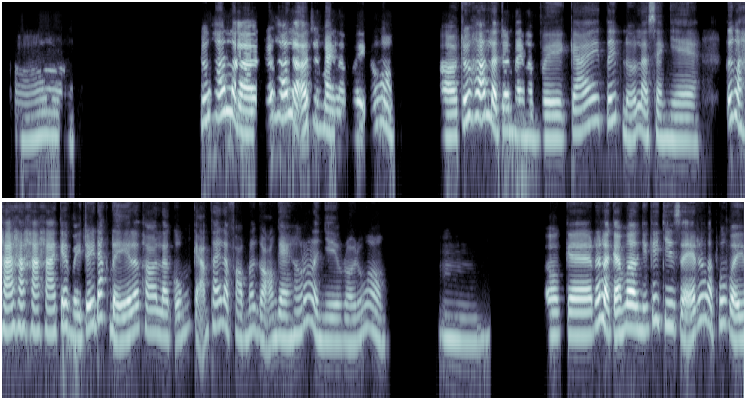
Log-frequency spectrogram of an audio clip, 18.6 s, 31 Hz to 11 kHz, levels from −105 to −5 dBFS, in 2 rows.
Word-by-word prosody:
Ờ. 185 - -21 2.3
Trước 305 +3 0
hết 360 +3 +5 0.2
là 210 -2 +7
trước 325 +4 -1
hết 345 +2 +6
là 410 - +7
ở - - +6
trên 265 -4 -8
bàn 225 -3 +2
làm 195 -2 -7
việc, 270 -2 0
đúng 275 +5 -11
hông? 255 -9 -4 0.5
Ờ, 195 0 +1
trước 305 - +2
hết 345 -1 +6
là - - +7
trên 230 0 0
bàn 195 -2 -1
làm 185 -1 -8
việc, 185 -1 -1
cái 255 +8 -3
tiếp 315 +3 -1
nữa 185 -1 -5
là 210 -6 -3
sàn 185 -1 -7
nhà, 175 -1 -6 0.3
tức 300 +5 0
là 360 - +2
hai 235 -1 +3
hai 250 -2 0
hai 225 -3 +1
hai 215 0 0
cái 265 +3 -1
vị 190 -4 -6
trí 250 +3 +3
đắc 350 +2 -1
địa 175 +3 +2
đó 240 +3 +1
thôi 220 -2 -4
là 195 -1 -2
cũng 190 +6 -10
cảm - - -7
thấy 265 +2 -3
là 265 - -2
phòng 190 -3 -10
nó 230 - -7
gọn 180 -4 -7
gàng 185 -1 -4
hơn 205 +1 -8
rất 310 +2 -6
là - - -3
nhiều 170 -2 -8
rồi, 165 -1 -10
đúng 205 +7 -12
hông? 210 -9 -8 0.7
Ừm, 175 -1 -13 0.7
ô 200 +1 -2
kê, 200 0 +3
rất 295 - +2
là - - +8
cảm 210 +4 +5
ơn 250 -2 +8
những 230 - -7
cái 320 +2 -6
chia 270 -1 -4
sẻ - - 0
rất 325 +1 -3
là 280 - 0
thú 290 +1 -2
vị 175 -8 +1
215 Hz, 235 wpm, -22 LUFS, 185-265 Hz, 2.3 s, là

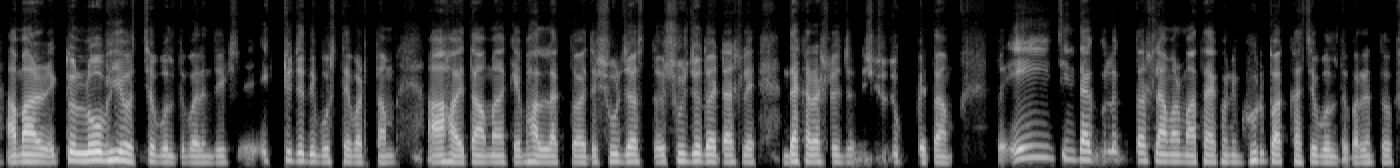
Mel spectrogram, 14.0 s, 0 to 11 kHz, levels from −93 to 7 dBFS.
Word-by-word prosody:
আমার 140 +1 +6 0.2
একটু 150 +5 +2 0.2
লোভই 165 +1 +8
হচ্ছে 140 +1 -4
বলতে 125 -2 -2
পারেন 120 -1 -1
যে 125 - -3
স - - -27 0.3
একটু 165 - -8
যদি 145 -2 +1
বসতে 130 +1 -4
পারতাম 120 0 -4 0.5
আ - - +6
হয়তো 125 +1 +1
আমাকে 130 0 -3
ভালো 130 -2 +2
লাগতো। 125 0 -6
হয়তো 120 +1 -2
সূর্যাস্ত, 140 -1 0 0.2
সূর্যোদয়টা 145 -2 +2
আসলে 135 0 -4 0.4
দেখার 140 -1 +3
আসলে 135 +1 -5
যদি 130 - -11
সুযোগ 140 - -9 0.2
পেতাম। 125 -2 -1 0.5
তো - - -7 0.2
এই 215 +2 -2 0.3
চিন্তাগুলো 170 -1 -1
কিন্তু - - -10
আসলে 150 0 -1
আমার 140 0 -1
মাথায় 130 +1 -1
এখনই 135 0 -7
ঘুরপাক 150 -3 0
খাচ্ছে 130 +1 -2
বলতে 120 -2 -3
পারেন 125 +1 -3
তো। - - -2
135 Hz, 165 wpm, -20 LUFS, 125-145 Hz, 0.5 s, লোভই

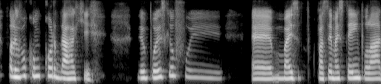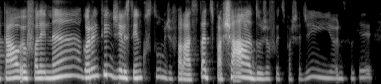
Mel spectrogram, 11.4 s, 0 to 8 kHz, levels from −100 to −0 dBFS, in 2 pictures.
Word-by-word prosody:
Olha, 275 - +8
eu 255 - +8
vou 300 - -2
concordar 275 -7 +3
aqui." 210 -3 -2 0.7
Depois 235 +3 +2
que - - -5
eu 310 - 0
fui 240 -7 -13 0.4
eh, 200 0 +3
mas 215 0 +2 0.2
passei 210 +1 +1
mais 210 0 +3
tempo 225 -1 +2
lá 200 +1 +2
tal, 220 +4 -2
eu 225 - 0
falei: 220 0 -3
"Não, 285 +8 -2
agora 250 0 -2
eu - - -5
entendi," 310 -4 -7
eles 235 -3 0
têm 230 0 -2
o - - -6
costume 250 +1 -17
de 210 -1 -19
falar 185 -3 -5
"você 175 - -24
está 275 - -5
despachado? 205 0 -1
Já 200 +1 -15
foi 195 0 -25
despachadinho, 220 +4 -20
não 210 - -20
sei 210 0 -29
o - - -37
quê." 245 +1 -25
225 Hz, 200 wpm, -23 LUFS, 210-255 Hz, 0.7 s, Olha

